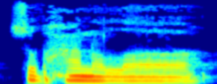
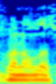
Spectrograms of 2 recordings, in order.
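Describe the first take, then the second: First: The phrase is recited slowly and calmly. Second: The phrase is rattled off very quickly. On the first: The speaker calls it right. "Tumaknina, tenang bacanya" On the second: The speaker calls it wrong. "dengan cepat sekali, ekspres"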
